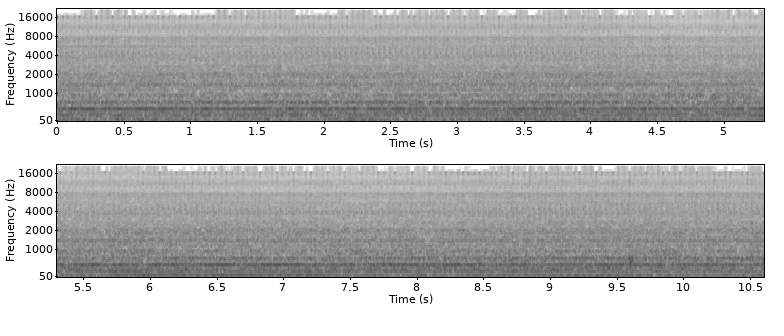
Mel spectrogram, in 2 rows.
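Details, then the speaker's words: 2013 GMC Terrain after engine rebuild, first start-up following a backfire; smooth even idle, no knocking, no check engine light, timing appears correct and oil moving; normal. "the first start up it sounds fine no knocking timing no check engine light so the timing seem to be on oil's moving"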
